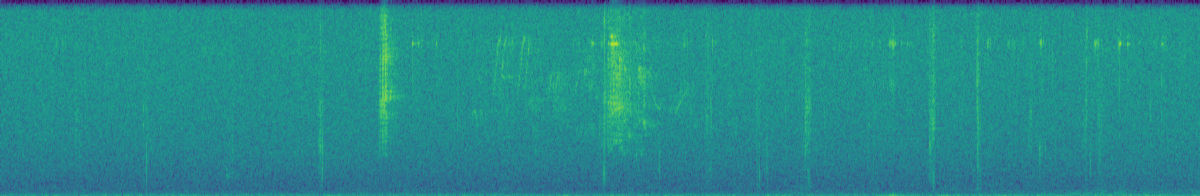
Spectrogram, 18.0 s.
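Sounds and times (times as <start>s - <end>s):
low outdoor rumble: 0.0s - 18.0s
small birds chirping: 5.6s - 12.3s, 12.9s - 17.9s.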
